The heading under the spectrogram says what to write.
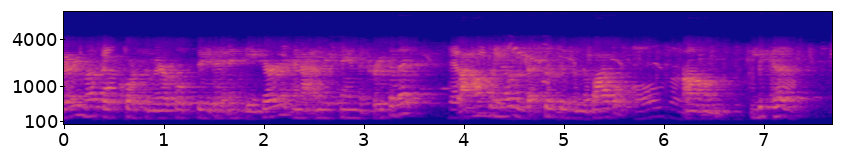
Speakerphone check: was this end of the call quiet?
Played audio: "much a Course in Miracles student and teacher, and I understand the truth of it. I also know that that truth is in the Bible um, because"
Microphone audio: No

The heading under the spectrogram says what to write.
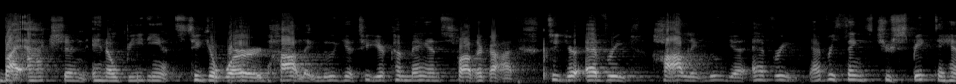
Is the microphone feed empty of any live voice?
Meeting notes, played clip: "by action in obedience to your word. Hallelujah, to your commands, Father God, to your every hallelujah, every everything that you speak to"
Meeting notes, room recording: Yes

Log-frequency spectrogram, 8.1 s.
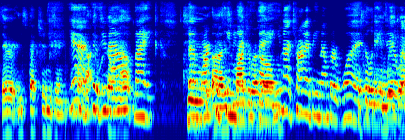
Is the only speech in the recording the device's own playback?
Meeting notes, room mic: Yes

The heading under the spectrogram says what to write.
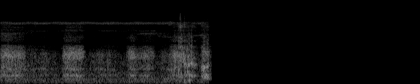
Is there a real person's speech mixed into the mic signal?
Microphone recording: No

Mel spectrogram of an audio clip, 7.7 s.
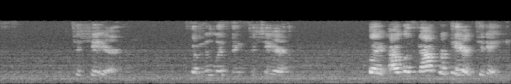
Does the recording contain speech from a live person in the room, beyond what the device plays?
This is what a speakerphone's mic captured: Yes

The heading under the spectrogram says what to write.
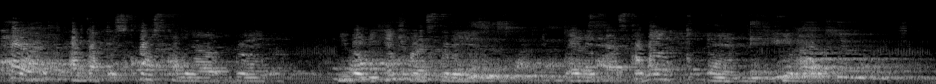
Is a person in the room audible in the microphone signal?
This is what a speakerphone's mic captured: Yes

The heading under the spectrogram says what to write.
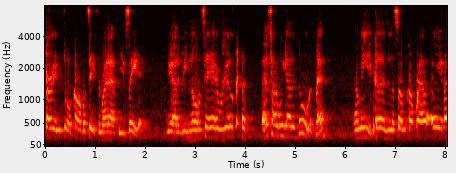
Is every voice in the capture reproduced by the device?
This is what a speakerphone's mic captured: Yes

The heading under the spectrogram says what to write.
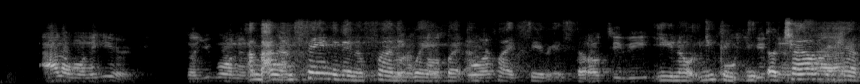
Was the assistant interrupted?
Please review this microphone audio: Yes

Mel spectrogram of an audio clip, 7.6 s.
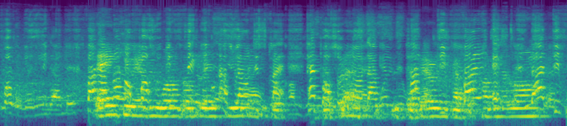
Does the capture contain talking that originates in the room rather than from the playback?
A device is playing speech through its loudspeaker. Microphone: Yes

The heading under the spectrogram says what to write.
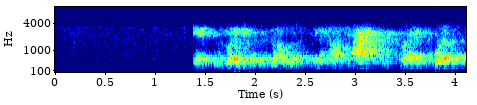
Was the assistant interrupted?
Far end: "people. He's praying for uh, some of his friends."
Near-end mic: Yes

